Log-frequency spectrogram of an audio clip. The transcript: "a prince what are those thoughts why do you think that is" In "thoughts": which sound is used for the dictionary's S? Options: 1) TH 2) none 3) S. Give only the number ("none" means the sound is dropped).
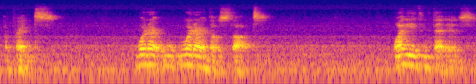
3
